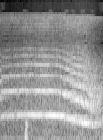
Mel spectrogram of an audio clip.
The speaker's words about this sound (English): I always liked elephants. There's something about their cry that cuts through, touches me. Listen to it for a minute. Isn't there something about an elephant's cry?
